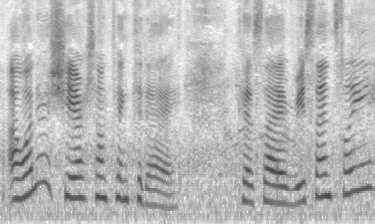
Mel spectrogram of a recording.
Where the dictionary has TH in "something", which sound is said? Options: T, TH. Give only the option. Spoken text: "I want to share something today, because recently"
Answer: TH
